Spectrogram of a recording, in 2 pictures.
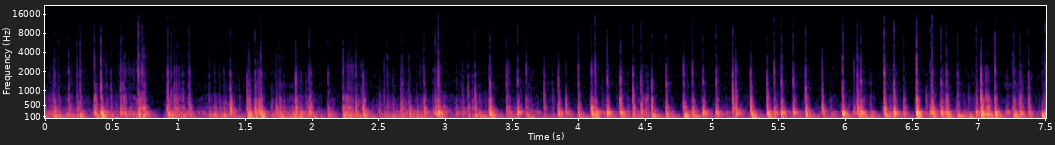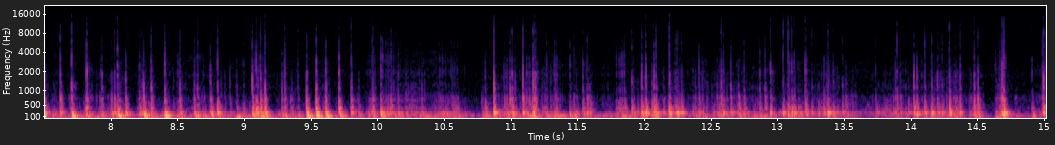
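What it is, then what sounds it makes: Rattan wicker basket. Fingernails tap rapidly on a hollow woven rattan wicker basket for fifteen seconds. The result is a dense, continuous patter of short, dull, low-pitched taps that die away almost instantly.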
